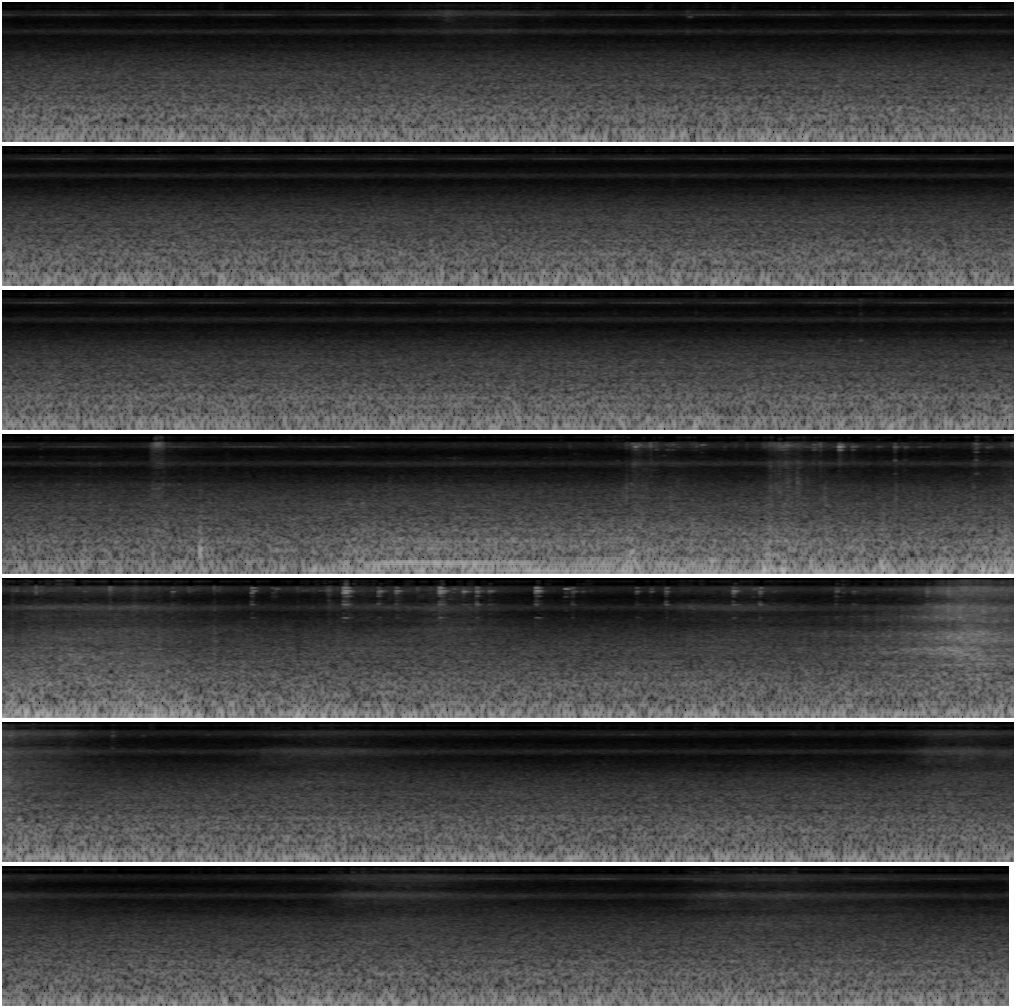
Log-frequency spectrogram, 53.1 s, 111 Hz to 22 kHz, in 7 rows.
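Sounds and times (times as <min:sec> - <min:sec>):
car tyre and engine rumble: 0:00.0 - 0:14.4, 0:17.4 - 0:53.0
brief whoosh: 0:29.7 - 0:42.0.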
